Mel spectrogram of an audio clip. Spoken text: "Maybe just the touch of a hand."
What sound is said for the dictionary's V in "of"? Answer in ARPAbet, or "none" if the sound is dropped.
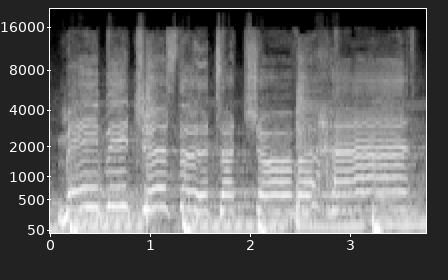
V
